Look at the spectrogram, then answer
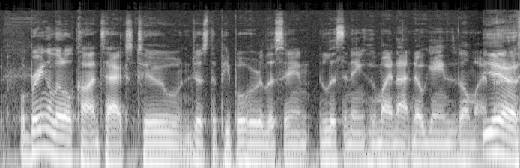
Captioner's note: none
